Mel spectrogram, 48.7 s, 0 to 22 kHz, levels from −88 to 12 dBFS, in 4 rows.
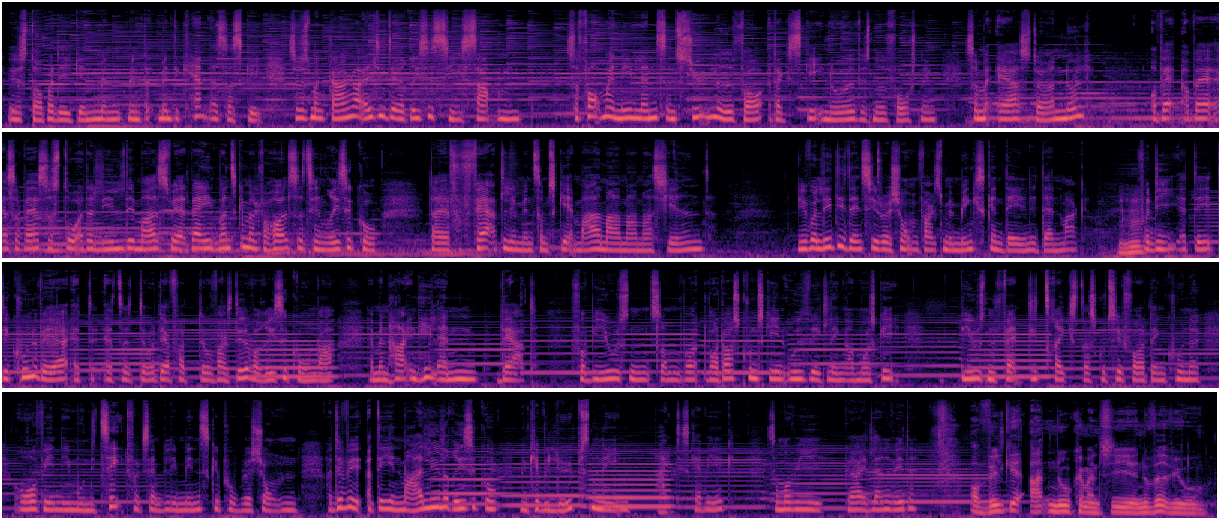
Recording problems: background music; loud; throughout; 10 dB below the speech

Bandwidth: 17.5 kHz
